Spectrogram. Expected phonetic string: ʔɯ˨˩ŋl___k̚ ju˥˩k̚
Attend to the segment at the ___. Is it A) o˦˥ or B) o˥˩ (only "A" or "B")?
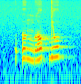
B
